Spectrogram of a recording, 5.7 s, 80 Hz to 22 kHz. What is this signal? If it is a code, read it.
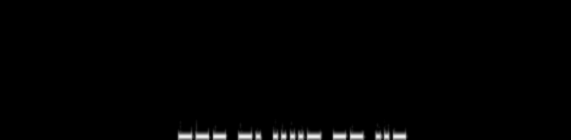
Morse code, heard as a keyed tone, about 27 wpm, 700 Hz. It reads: ON4MU
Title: DXCC-100 Call Signs - 5 Characters - Repeated 3x - 28wpm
